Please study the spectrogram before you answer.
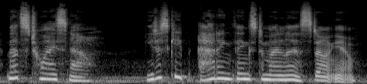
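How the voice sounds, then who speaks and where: A woman playing a sly, guarded young cat burglar with dry wit in a video game, teasing and sardonic in an intimate, low-key way. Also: animated, moderate pace, warm tone, slight background noise, close to an everyday voice. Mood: guarded, irritated. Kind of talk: naturalistic video game acting.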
